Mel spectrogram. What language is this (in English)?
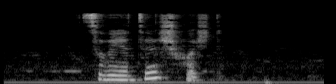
Adyghe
